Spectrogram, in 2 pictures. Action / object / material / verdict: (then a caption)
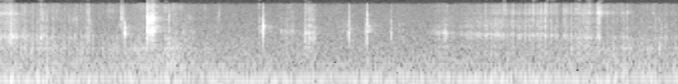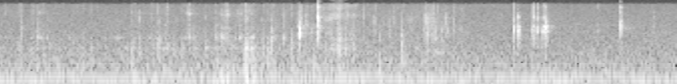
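scrape / bar of soap scraped with a box-cutter blade / soap / none. A solid peach bar soap held in hand is scraped and shaved across its surface with a box-cutter blade. The result is a quiet run of soft, crumbly scraping and crisp, bright snaps of shavings with little low end. The loudness trace shows several distinct sharp clicks standing out from the steady rasp.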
